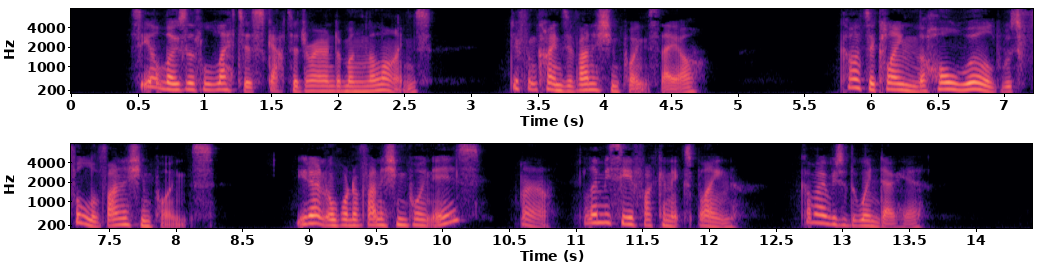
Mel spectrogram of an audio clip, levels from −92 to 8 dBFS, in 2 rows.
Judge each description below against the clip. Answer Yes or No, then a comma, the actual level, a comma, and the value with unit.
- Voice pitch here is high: Yes, high, 200 Hz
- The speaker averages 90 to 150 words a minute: No, average, 195 wpm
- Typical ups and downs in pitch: Yes, average, 4.6 semitones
